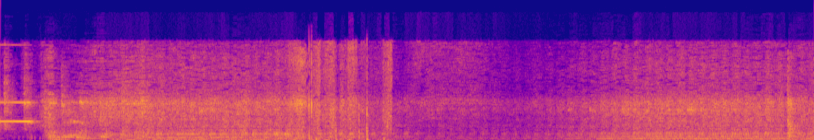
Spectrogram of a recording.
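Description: A loud tractor engine idling close by with a steady mechanical drone that dips briefly in the middle, then picks back up.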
